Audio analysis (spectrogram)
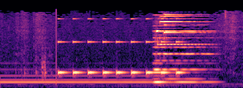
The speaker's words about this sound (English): I was just turning it around until I heard the beeps and then I stopped turning it.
